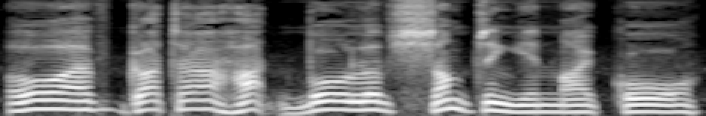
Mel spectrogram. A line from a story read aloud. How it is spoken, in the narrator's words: One of the most daring boys muttering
